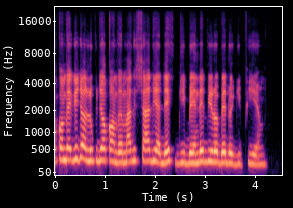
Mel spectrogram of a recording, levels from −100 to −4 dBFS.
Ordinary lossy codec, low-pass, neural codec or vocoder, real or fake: none; 19.8 kHz; codec, 44.1 kHz, 7.8 kbps, Pupu-Codec; fake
